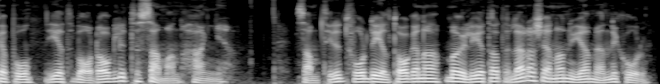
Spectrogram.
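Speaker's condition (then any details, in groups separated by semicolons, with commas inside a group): No condition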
